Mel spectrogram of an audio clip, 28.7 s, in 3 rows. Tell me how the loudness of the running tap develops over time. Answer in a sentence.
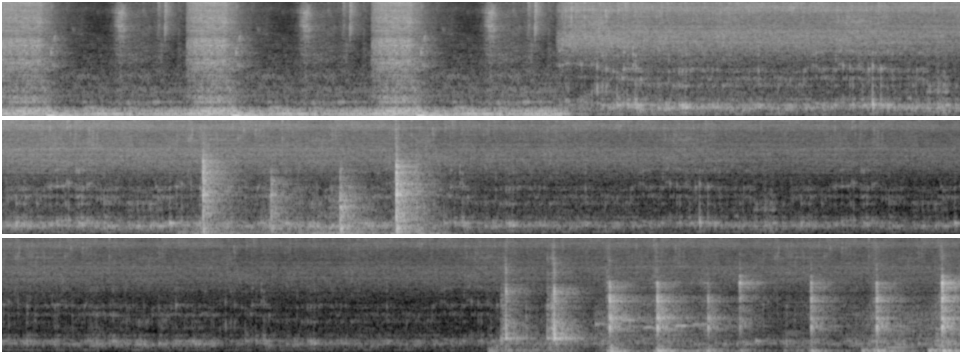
The loudness of the running tap goes down.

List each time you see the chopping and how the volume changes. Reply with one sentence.
You can hear the chopping briefly from 11.5 to 13.9 s; and from 24.1 to 28.7 s, getting quieter then louder.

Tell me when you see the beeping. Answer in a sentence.
You can't hear the beeping here.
